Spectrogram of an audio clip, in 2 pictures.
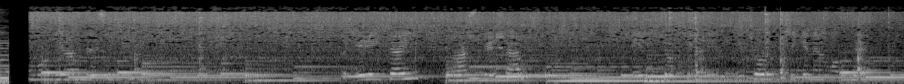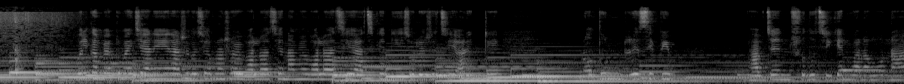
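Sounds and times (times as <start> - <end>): soft background music: 0.0 - 18.0
prawns sizzling in hot oil: 0.3 - 9.8
spatula stirring in a pan: 6.2 - 9.6.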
